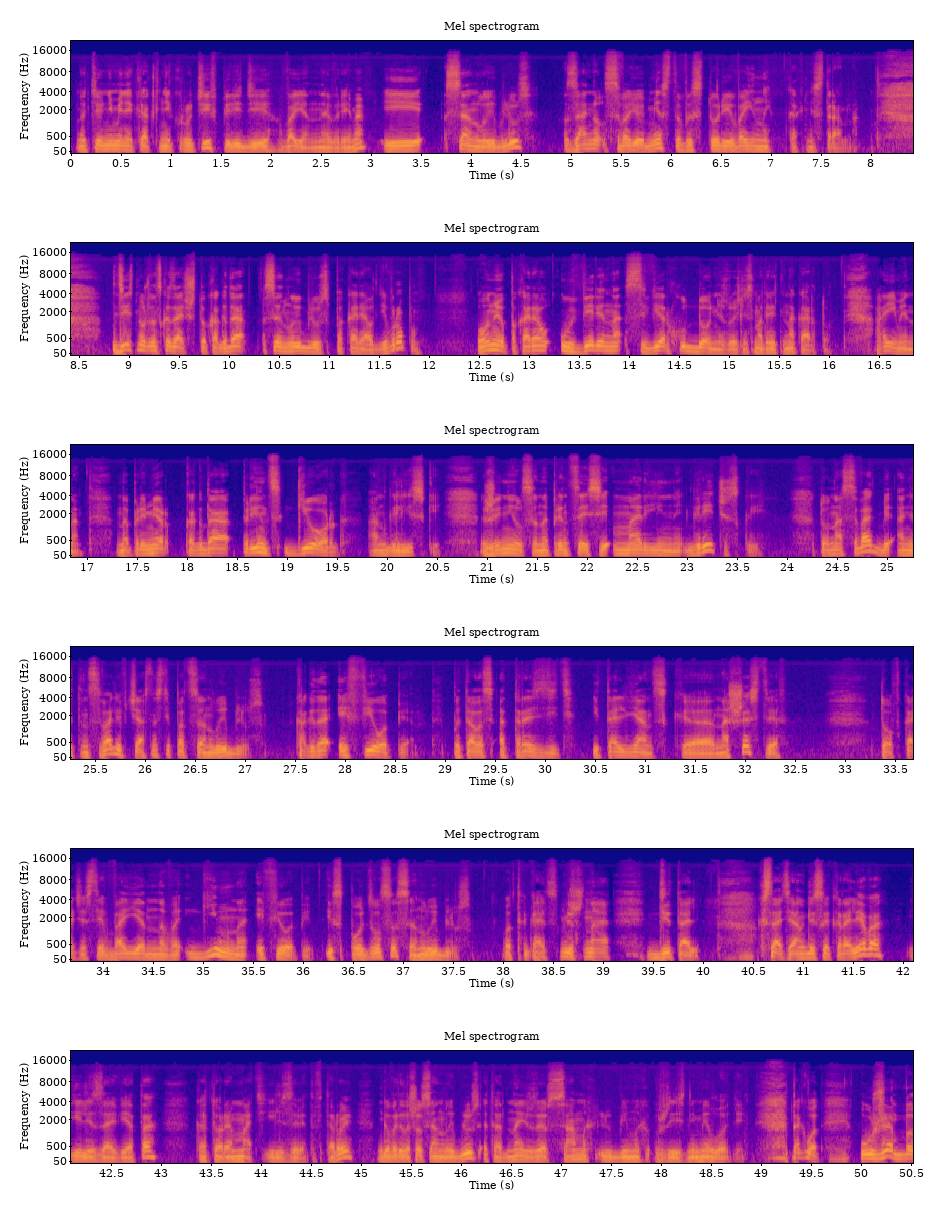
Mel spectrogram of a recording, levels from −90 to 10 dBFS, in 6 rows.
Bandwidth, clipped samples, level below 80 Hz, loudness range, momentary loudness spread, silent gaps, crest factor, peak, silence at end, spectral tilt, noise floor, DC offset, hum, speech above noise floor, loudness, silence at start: 16 kHz; under 0.1%; -40 dBFS; 3 LU; 10 LU; none; 14 dB; -8 dBFS; 0 s; -5.5 dB/octave; -47 dBFS; under 0.1%; none; 26 dB; -21 LUFS; 0.05 s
